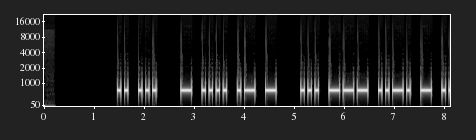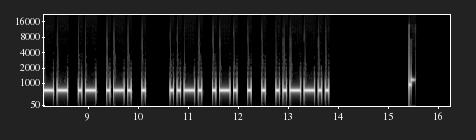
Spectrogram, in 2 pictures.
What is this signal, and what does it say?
Morse code, heard as a keyed tone, about 17 wpm, 700 Hz. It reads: IS THAT SOFTWARE FREE?
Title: Sentences from Top 1000 Words - Review Part 3 - 17wpm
